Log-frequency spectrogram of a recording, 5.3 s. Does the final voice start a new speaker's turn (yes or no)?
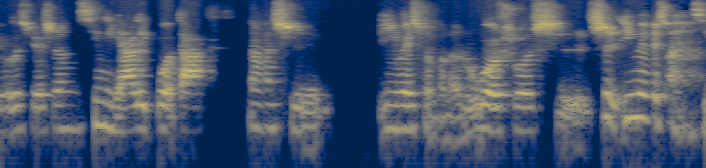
yes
